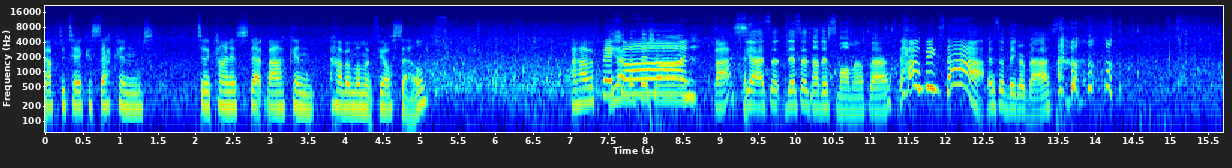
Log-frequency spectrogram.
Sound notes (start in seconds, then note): 5.4 sound of water; 13.4 laughter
